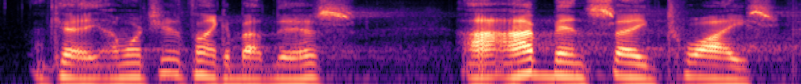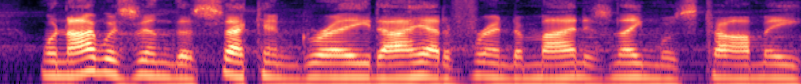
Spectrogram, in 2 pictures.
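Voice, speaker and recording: A man speaks in a plain, everyday voice at a fairly high pitch. His intonation is fairly even and his pace moderate. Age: 60s. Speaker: preacher. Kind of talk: sermon with an altar-call invitation. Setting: church.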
